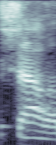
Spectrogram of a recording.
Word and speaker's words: Salah: He'll pronounce it Salah like salad, so I'll go with that.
